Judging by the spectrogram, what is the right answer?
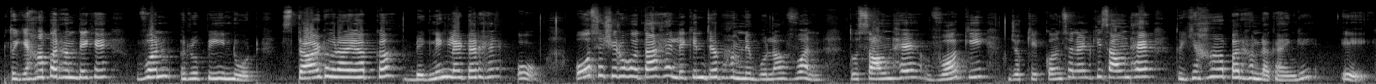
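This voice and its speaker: A woman's voice: high-pitched, animated, measured pace. A woman teaching a grammar lesson to children, asking a question and answering it herself. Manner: addresses viewers as children.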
